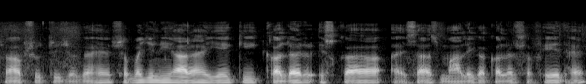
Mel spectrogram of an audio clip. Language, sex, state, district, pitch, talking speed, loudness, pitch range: Hindi, male, Delhi, New Delhi, 85 Hz, 195 wpm, -19 LUFS, 80-90 Hz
